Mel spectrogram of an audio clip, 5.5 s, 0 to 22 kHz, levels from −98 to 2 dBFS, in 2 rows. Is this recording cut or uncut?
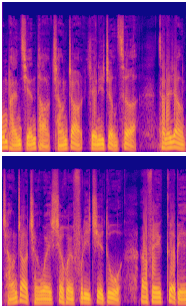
uncut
